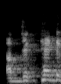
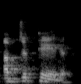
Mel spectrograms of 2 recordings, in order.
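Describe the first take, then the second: First: అబ్జెక్టెడ్ with a hard final "tet"; wrong pronunciation. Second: అబ్జెక్టెడ్ with a soft final d; correct pronunciation. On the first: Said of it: "కాదు". (అబ్జెక్టెడ్ చివర "టెట్" అని తప్పుగా) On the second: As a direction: say అబ్జెక్టెడ్ ending in a light "ted". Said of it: "అబ్జెక్టెడ్ కాదు". (అబ్జెక్టెడ్ చివర మెత్తని "డ్") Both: Shown as a demonstration.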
